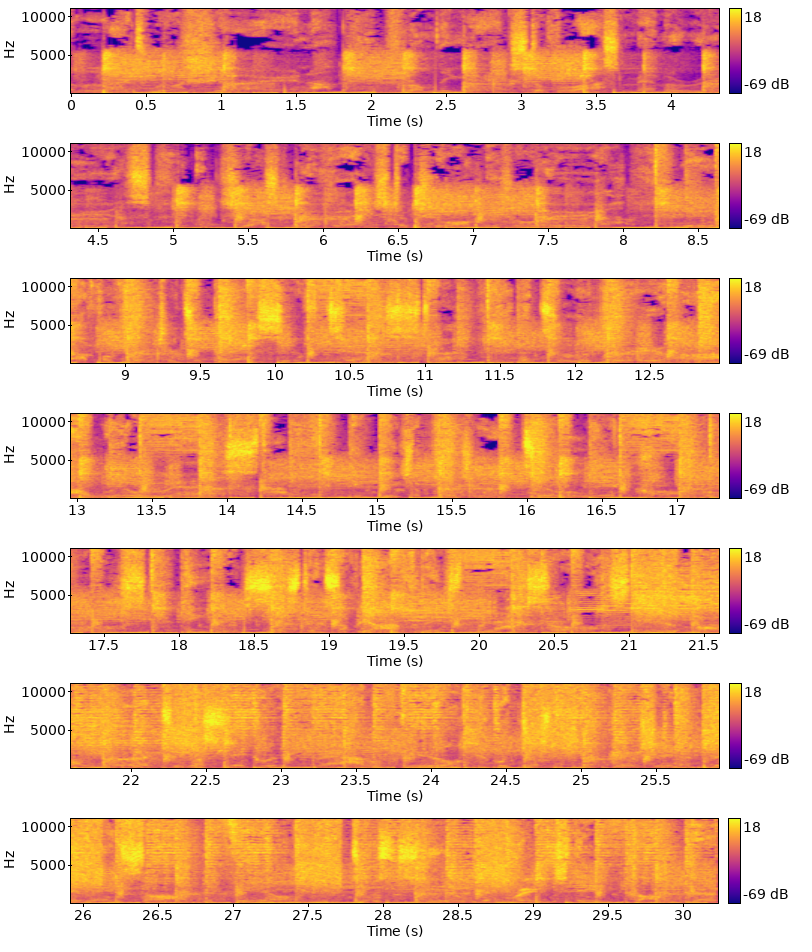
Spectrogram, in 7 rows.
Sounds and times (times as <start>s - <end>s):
Music: 0.0s - 30.2s.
